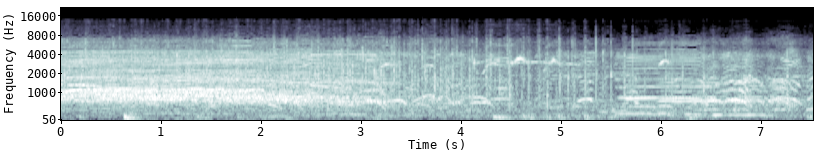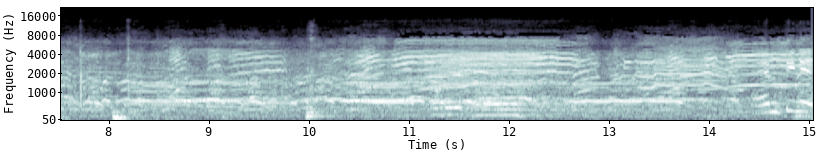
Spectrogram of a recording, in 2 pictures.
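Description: An acoustic guitar plays through loudspeakers.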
